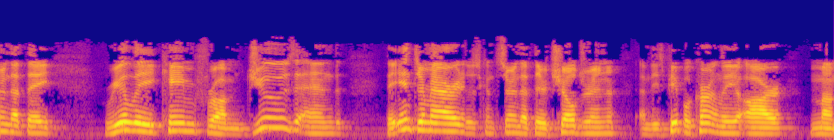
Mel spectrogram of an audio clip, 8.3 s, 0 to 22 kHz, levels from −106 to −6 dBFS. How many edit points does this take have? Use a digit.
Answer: 2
